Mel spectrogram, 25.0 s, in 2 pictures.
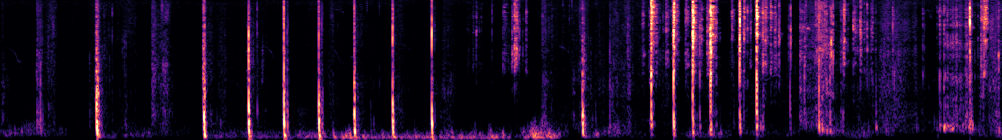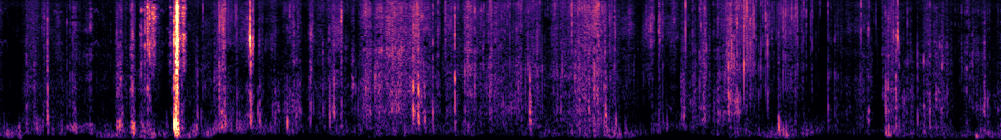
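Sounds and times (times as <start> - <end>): handling clicks and taps: 8.0 - 12.5.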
